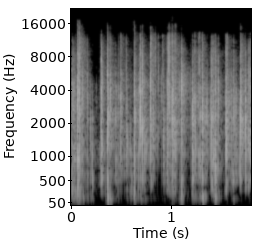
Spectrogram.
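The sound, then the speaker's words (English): Dense, crackly crinkling of a plastic water bottle being squeezed for ASMR, a rapid irregular stream of bright, sharp crunches that keeps going for the whole stretch without pause, with no voices. “From Metal Nerdery Water Bottle ASMR.”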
